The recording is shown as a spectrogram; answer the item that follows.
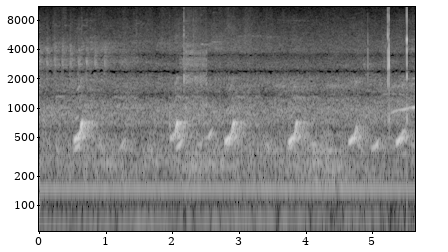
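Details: Gibbons singing at Dusit Zoo in Bangkok, Thailand: rising, hooting notes about every second, each sliding upward, with a few sharp clicks and a thin rising whine near the end.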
